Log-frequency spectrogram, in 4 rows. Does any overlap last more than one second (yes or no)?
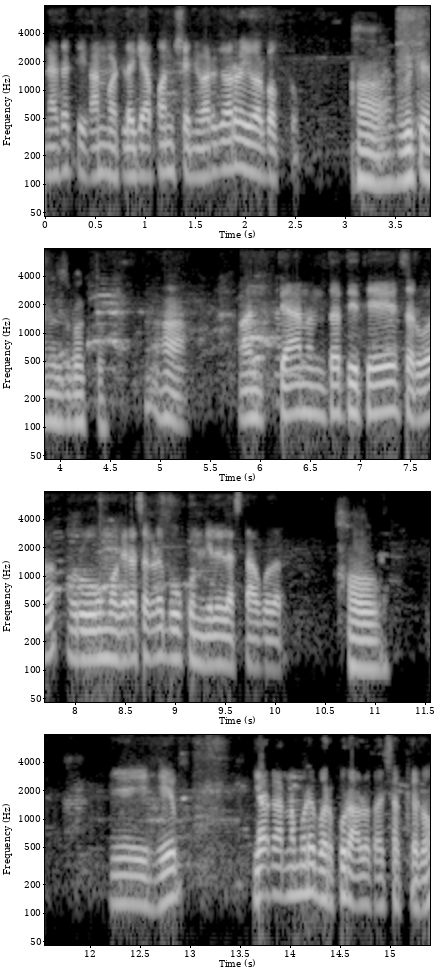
no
